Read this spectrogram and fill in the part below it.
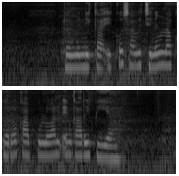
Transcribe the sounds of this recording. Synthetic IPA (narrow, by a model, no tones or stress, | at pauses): d̪̥o̤minikaʔikusawid̥ʒ̥i̤nɪŋnaɡ̥ɔ̤ɾɔkapuloanɪ̰ŋkaɾib̥ia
